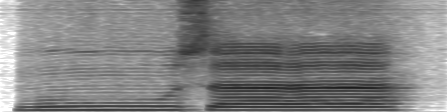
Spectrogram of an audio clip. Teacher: آلو موسیٰ سین کے اوپر کھڑی زبر کی وجہ سے اس کو لمبا ادا کیا اور میم کے بعد واو ساکن آ رہی ہے تو اس میم کو ہم نے ایک الف کے برابر کھینچ کر پڑھا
